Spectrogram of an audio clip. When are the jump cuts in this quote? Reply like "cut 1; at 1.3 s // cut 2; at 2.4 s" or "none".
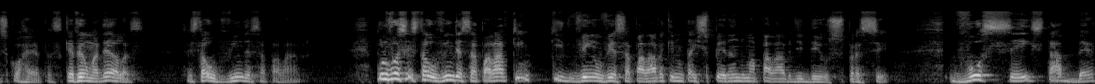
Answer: cut 1; at 5.1 s // cut 2; at 9.4 s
